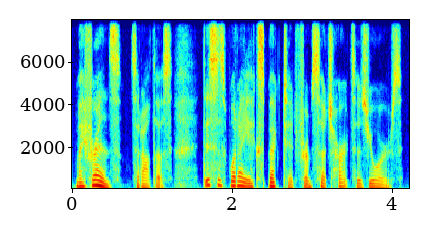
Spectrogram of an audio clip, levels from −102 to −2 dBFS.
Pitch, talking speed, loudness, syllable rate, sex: 175 Hz, 200 wpm, -20 LUFS, 4.7 syllables/s, female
